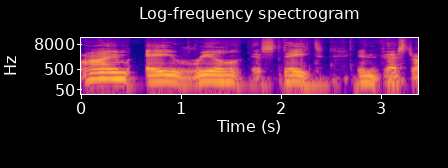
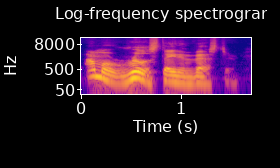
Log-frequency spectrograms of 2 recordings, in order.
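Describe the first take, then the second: First: Slow and soft, as if typing each word; slow dictation. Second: Said in the usual way. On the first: Shown as a demonstration. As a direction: spell it out slowly while typing. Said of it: "I'm typing it out now". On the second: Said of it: "You gotta have some swag".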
